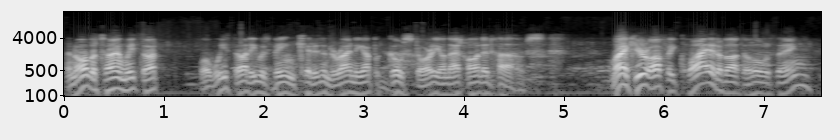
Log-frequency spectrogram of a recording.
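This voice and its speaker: An actor playing a genial, inquisitive and teasing newspaper boss in a 1940s radio drama. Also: male voice, medium pitch, sing-song, a little fast, natural voice. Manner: bantering, questioning. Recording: dull vintage radio recording.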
